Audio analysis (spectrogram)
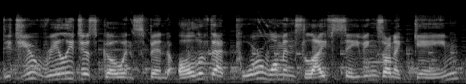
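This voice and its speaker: A woman's voice: medium pitch, animated, normal speed, pitched above the performer's own voice, lightly acted. A man voicing a stern, disbelieving mother, over music. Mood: shocked. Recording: narration over loud music.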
